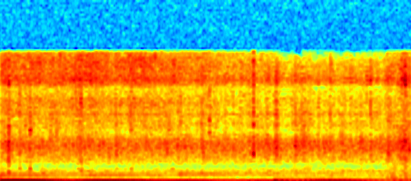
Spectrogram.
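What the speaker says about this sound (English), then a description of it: "Oh, nice, it rains." Steady rain patters in a cozy farming video game, a soft, even wash of drops beneath a low sustained musical drone, quiet and unbroken with no voices.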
